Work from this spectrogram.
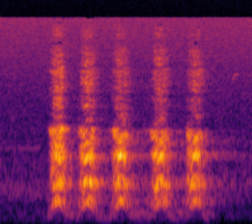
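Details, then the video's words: Five evenly spaced, sharp dog barks in quick succession, each bright and harmonic, against near silence. "Dog Barking"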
